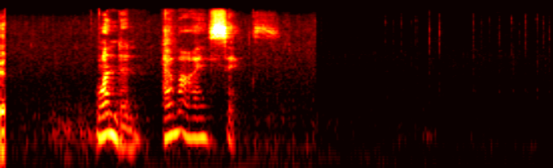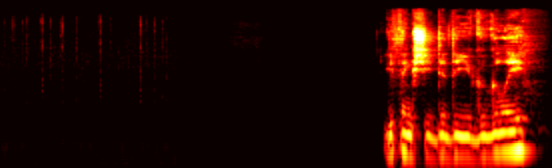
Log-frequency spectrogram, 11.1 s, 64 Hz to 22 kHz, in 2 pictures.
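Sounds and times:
faint keyboard typing: 0:02.6 - 0:07.4.

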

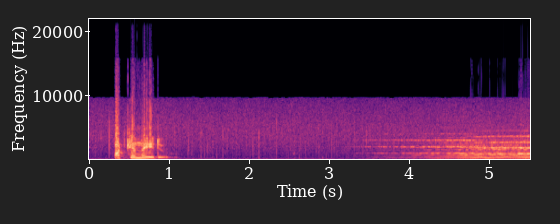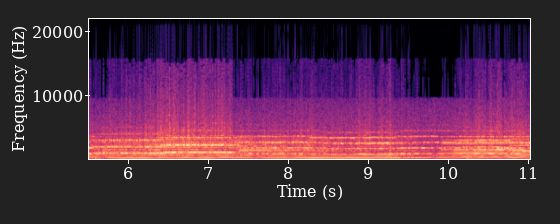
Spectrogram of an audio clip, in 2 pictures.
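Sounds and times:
faint crackles: 0:00.0 - 0:03.7
film soundtrack hiss: 0:00.0 - 0:11.0.

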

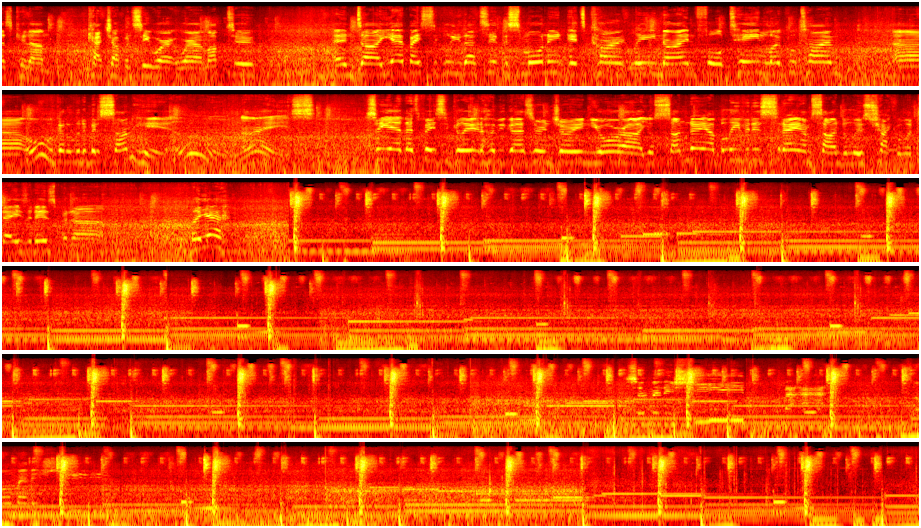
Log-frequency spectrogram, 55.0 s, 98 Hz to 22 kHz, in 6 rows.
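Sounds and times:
background music with steady beat: 0:00.0 - 0:09.7, 0:19.6 - 0:55.0.

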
